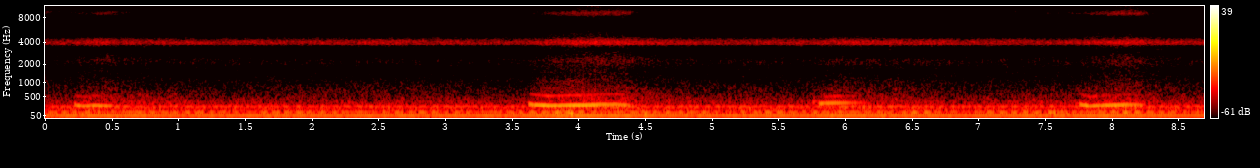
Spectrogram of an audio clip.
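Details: Sleeping pet cat snoring: faint, soft, squeaky snores about every two seconds over a steady room hum.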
